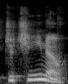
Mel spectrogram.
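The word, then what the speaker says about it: Giacchino: name it's Michael Gino not Gino no it's jino that's say your stage name we are now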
